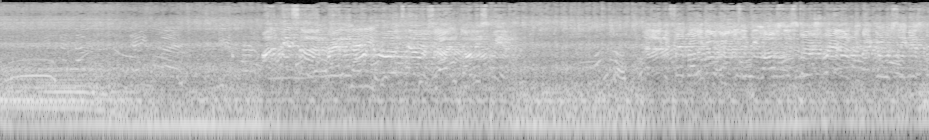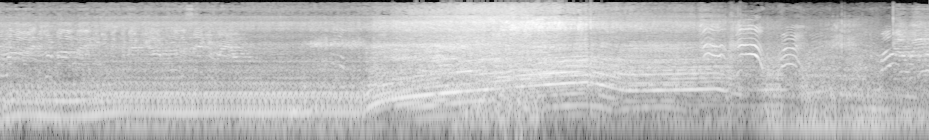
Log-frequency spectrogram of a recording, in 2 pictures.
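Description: A car's engine running at steady revs, then launching hard about three quarters of the way through: the pitch climbs steeply, dips at a gear shift and climbs again as the car pulls away. Voices of onlookers can be heard over the engine earlier on.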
